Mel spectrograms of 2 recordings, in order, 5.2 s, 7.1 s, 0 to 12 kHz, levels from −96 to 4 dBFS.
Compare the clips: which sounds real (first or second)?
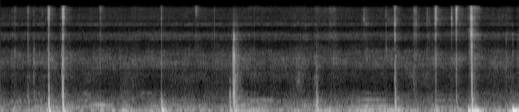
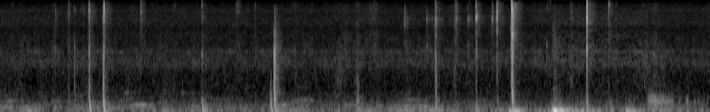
second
